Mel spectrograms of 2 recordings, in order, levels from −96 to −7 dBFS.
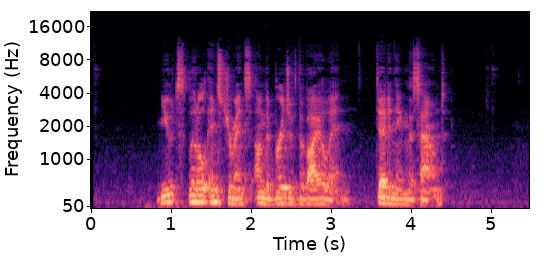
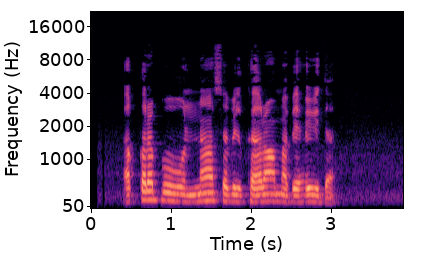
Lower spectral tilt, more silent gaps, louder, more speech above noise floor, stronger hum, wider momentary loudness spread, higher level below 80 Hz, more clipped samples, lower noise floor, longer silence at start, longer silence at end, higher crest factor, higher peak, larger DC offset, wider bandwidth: about the same, -6.5 dB/octave vs -6 dB/octave; neither; first, -22 LUFS vs -29 LUFS; about the same, 37 dB vs 36 dB; neither; first, 12 LU vs 9 LU; first, -54 dBFS vs -82 dBFS; neither; second, -58 dBFS vs -64 dBFS; first, 0.8 s vs 0.4 s; first, 1.05 s vs 0.85 s; about the same, 18 dB vs 18 dB; first, -4 dBFS vs -12 dBFS; neither; about the same, 10.5 kHz vs 11 kHz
